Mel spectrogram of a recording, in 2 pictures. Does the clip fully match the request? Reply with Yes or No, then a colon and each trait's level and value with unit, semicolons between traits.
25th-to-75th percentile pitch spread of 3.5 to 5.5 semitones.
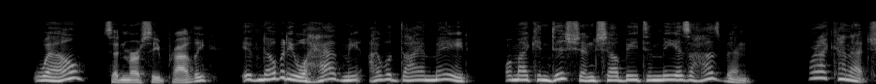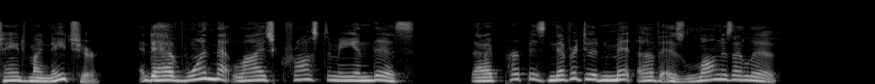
Yes: average, 4.2 semitones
